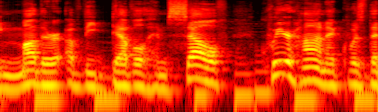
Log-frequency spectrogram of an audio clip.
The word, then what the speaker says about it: Caorthannach: Caorthannach, yes, that's really how it's pronounced, has gotta be one of the scariest creatures in Celtic folklore, which makes her obscurity all the more tragic.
